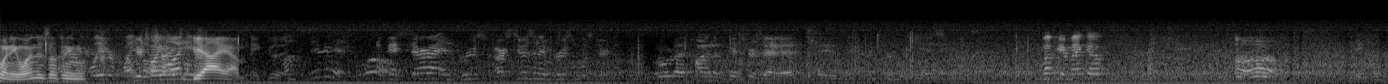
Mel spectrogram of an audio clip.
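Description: Young men talk and shout with animation from above, heard outdoors.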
